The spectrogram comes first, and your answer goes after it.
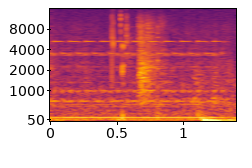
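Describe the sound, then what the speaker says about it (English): A telephone rings indoors with a short burst of bright electronic tones over a steady background hum, moderately loud and heard without talking. "This telephone needs to stop ringing."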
